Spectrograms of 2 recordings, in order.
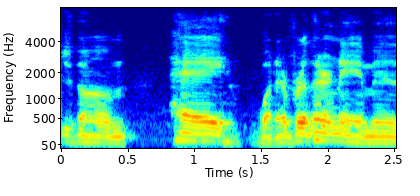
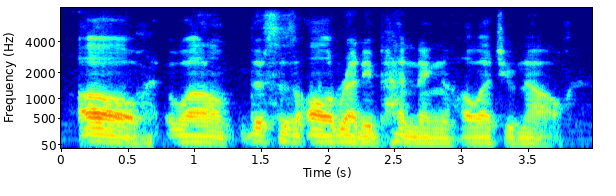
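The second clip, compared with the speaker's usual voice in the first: mock let-down, deflated, drawn-out disappointed reply. Retelling how sellers reply to a serious buyer: imitating a disappointed seller. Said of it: "hear the disappointment in their voice".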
